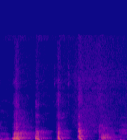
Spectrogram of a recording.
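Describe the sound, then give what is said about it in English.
Five quick, sharp barks from Greg Berhalter's puppy in a steady rhythm, fairly loud, with the last one trailing off into a softer, lower yelp. “That dog hates Miazga.”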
